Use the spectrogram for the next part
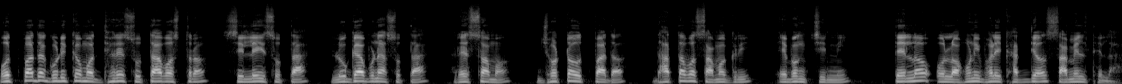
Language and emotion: Odia, neutral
